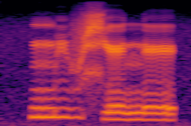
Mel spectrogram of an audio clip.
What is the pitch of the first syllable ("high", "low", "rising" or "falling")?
high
